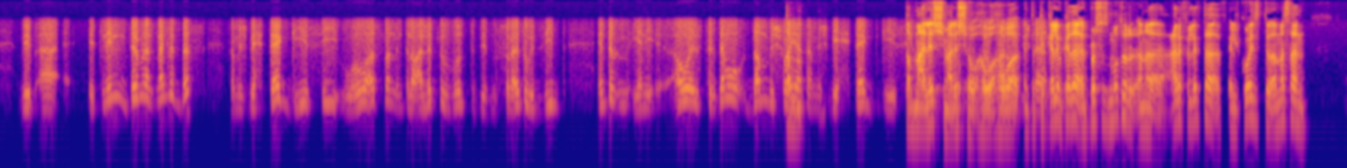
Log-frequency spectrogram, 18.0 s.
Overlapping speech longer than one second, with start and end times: 12.1-14.0

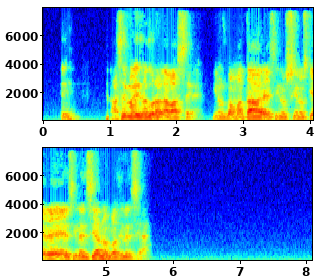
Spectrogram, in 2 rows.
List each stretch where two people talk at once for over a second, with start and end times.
none

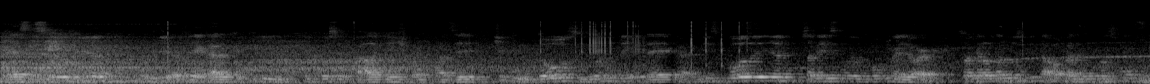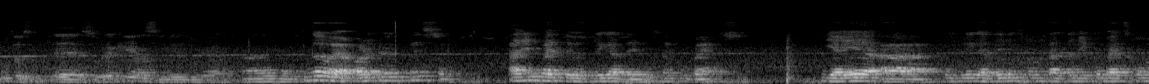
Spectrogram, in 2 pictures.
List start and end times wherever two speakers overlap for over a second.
none

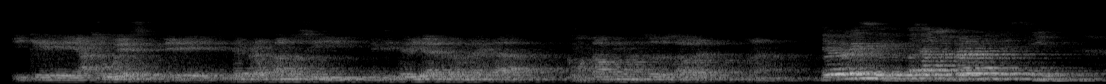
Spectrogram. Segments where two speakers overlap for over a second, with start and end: none

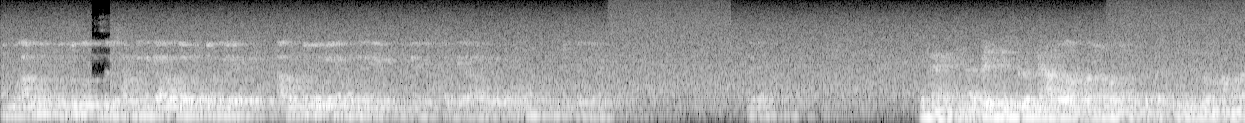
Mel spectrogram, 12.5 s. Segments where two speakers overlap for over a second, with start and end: none

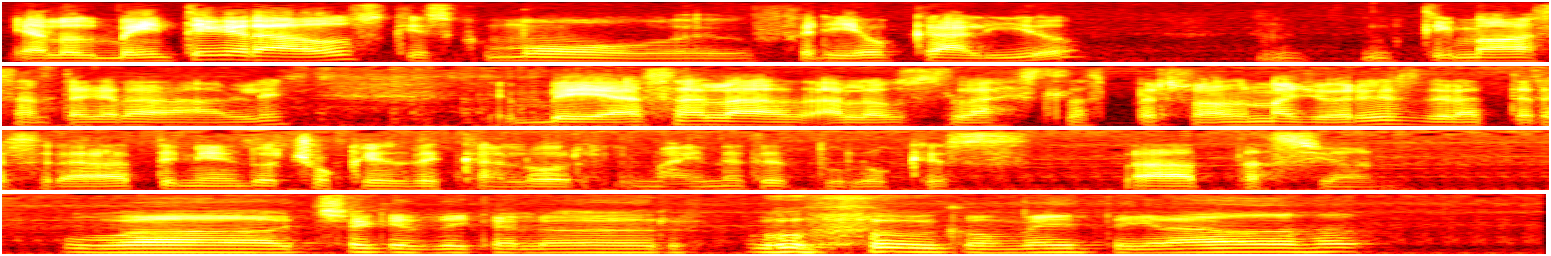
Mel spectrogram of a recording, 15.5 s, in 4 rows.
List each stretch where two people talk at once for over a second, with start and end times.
none

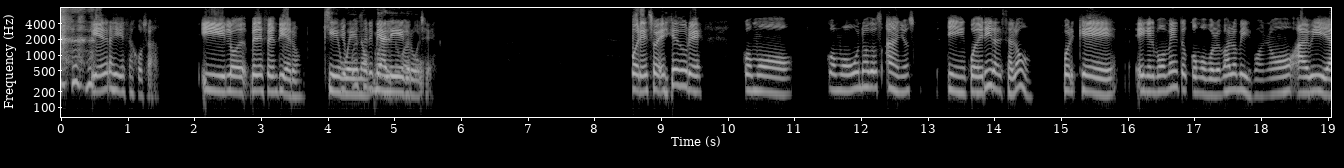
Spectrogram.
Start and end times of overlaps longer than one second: 4.2-5.4

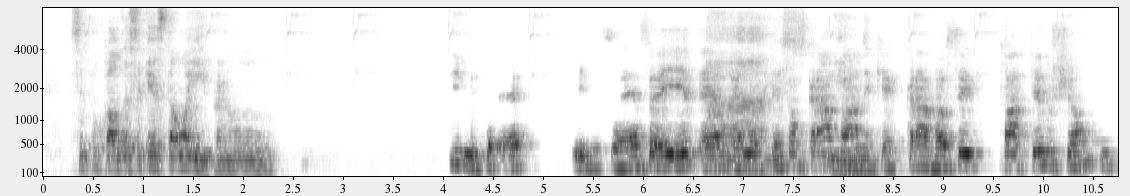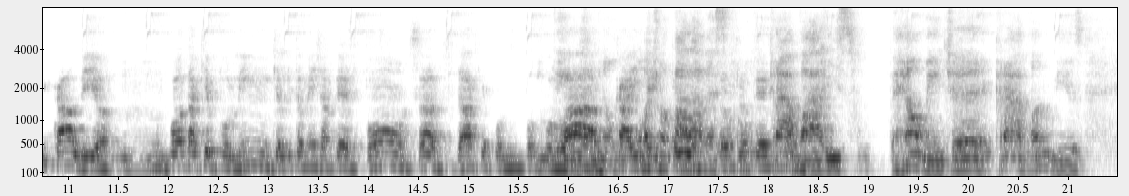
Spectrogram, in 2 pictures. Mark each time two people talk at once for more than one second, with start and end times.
6.6-8.2, 15.7-18.4

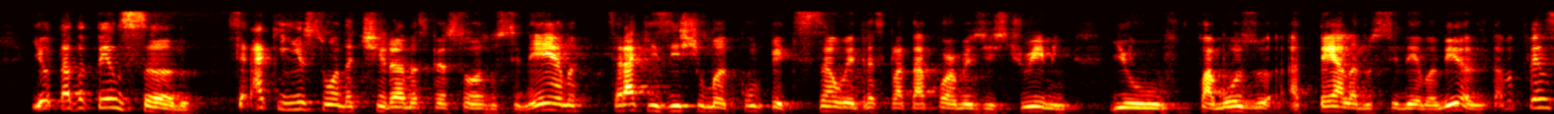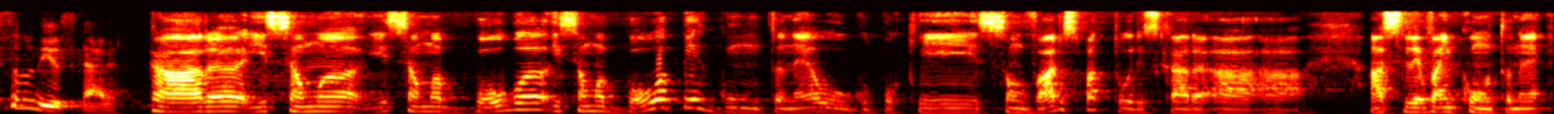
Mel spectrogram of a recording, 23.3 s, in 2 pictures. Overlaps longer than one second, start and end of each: none

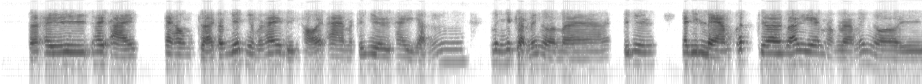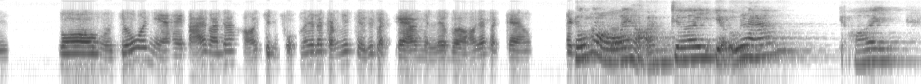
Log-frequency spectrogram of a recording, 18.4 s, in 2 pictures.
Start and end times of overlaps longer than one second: none

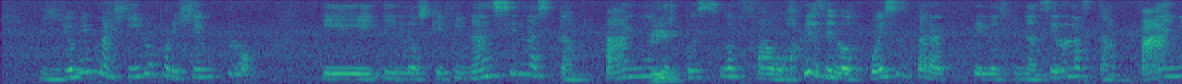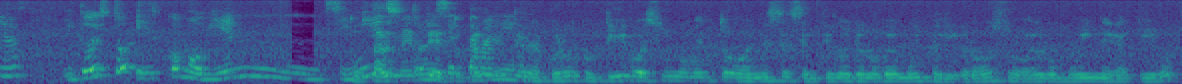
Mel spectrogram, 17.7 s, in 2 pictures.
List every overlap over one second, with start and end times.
11.5-12.8

